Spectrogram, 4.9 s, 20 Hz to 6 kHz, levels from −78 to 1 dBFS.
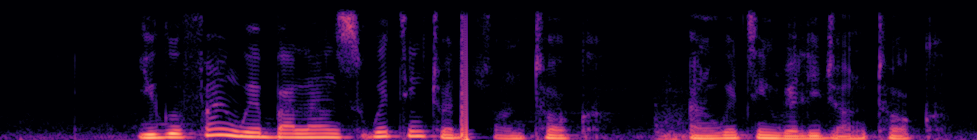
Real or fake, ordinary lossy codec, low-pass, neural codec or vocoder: real; none; 5.4 kHz; none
